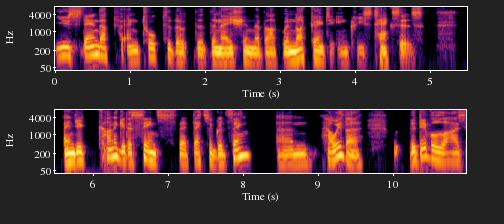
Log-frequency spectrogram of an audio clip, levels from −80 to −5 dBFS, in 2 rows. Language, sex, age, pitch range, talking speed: English, male, 50-69, 90-120 Hz, 185 wpm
